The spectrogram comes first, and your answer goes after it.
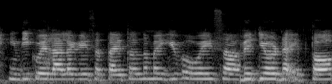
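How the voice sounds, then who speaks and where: Her voice sits high in pitch. Clear background noise can be heard throughout. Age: 20s. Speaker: beauty vlogger. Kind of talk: casual vlog talk.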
